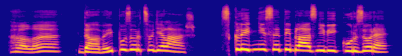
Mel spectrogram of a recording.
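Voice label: female Czech drama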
